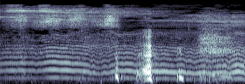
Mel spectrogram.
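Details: Girl with hiccups cries after someone blew in her face to stop them: a thin, high, wavering whimpering cry broken by a few brief catches.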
